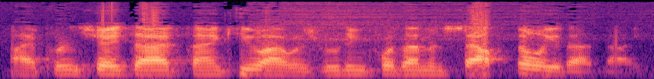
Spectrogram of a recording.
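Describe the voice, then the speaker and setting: A man's voice: medium pitch, fairly even intonation, fast talker, dull audio. A middle-aged man with a Philadelphia accent, a forensic linguist telling stories in an interview, rambling with many fillers and restarts. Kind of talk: casual interview storytelling.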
